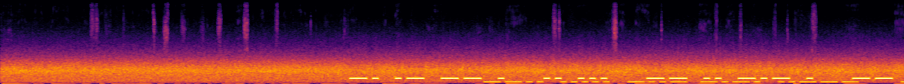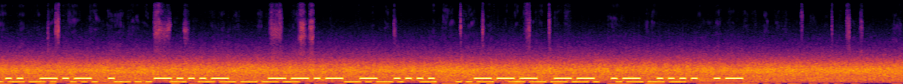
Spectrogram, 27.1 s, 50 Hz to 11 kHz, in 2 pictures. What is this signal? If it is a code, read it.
Morse code, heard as two keyed tones, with radio static and speech in English. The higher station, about 14 wpm, 840 Hz: NAME IS MIKE MIKE <BT> QTH OMAHA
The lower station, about 15 wpm, 420 Hz: Z5XC2 PSDT0 CTU9J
